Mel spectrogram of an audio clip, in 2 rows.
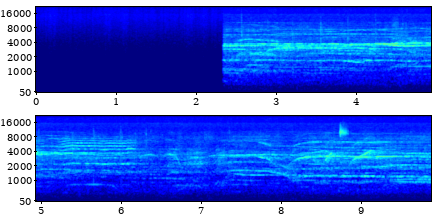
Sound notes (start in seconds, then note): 2.4 audience cheering; 2.4 audience clapping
